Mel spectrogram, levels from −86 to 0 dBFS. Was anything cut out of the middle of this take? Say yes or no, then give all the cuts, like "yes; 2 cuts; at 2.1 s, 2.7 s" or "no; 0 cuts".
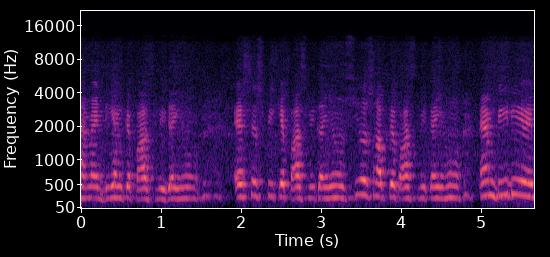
no; 0 cuts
